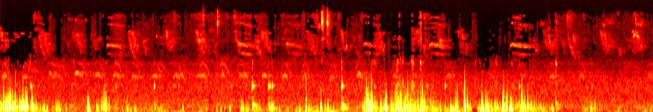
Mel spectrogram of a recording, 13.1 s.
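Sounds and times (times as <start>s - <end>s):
high bird chirps: 0.0s - 9.4s, 10.2s - 13.0s
harsh bird calls: 0.0s - 13.0s
soft low knocks: 4.4s - 11.9s.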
